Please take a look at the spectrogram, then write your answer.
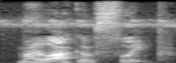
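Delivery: usual speaking voice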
